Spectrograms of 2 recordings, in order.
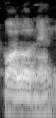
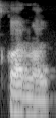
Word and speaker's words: colonel: Lieutenant में बोलने में एफ आता है, लिखने में नहीं आता, और कर्नल वैसे में अभी आपको पढ़ाया नहीं, अदरवाइज आप ऐसे ही पढ़ते कॉलोनेल, इट्स नॉट कॉलोनेल, इट्स कर्नल, तो उसमें आर नहीं लिखते।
